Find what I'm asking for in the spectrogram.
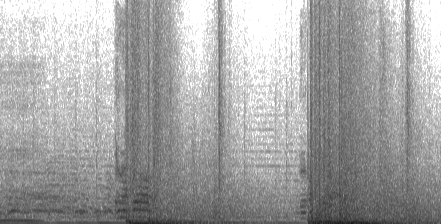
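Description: Two heavy broadside booms from a frigate's many cannons in Windrose, each a loud rolling blast with a long decaying rumble, separated by a few seconds, over a steady low ambient hum.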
